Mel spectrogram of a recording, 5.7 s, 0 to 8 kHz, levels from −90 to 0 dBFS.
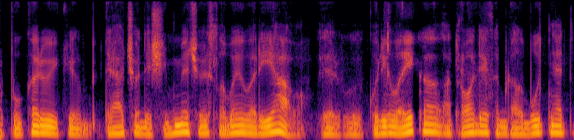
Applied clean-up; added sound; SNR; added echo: neural mask model Resemble Enhance denoiser.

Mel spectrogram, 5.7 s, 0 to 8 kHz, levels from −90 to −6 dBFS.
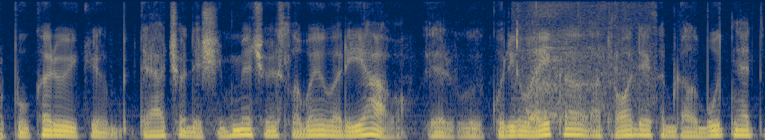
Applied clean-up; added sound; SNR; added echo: none; Cough; 14 dB; none.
